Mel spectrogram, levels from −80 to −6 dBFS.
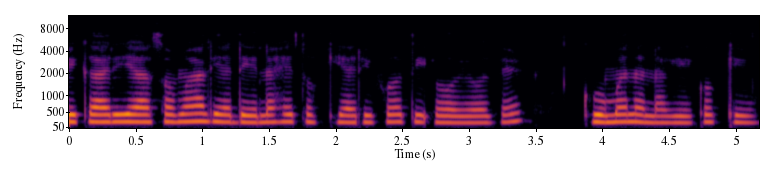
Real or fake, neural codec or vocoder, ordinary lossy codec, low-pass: real; none; Opus, 24 kbps; 7.2 kHz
